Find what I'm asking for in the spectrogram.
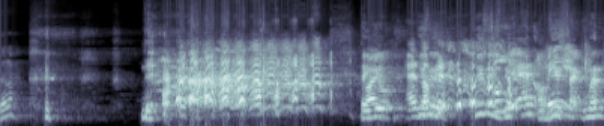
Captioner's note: laughs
